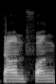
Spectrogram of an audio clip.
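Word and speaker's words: Dan Feng: old I think right it's pronounced uh don Fun by the way your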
